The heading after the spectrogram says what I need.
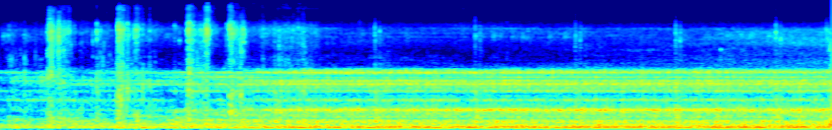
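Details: Chinese diesel air heater heard outdoors at the exhaust: steady low exhaust rumble with a faint, even fuel pump ticking a few times a second, no roughness; running healthily, properly fitted.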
